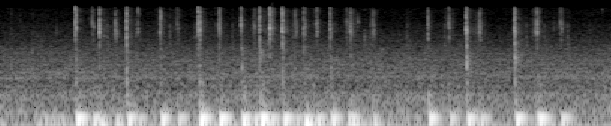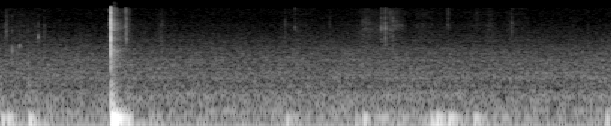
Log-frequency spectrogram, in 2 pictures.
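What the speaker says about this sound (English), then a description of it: "Looks like I'm typing." Typing on a computer keyboard, close and quiet, in bursts of rapid clicking key presses separated by pauses, with one sharper louder click partway through.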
